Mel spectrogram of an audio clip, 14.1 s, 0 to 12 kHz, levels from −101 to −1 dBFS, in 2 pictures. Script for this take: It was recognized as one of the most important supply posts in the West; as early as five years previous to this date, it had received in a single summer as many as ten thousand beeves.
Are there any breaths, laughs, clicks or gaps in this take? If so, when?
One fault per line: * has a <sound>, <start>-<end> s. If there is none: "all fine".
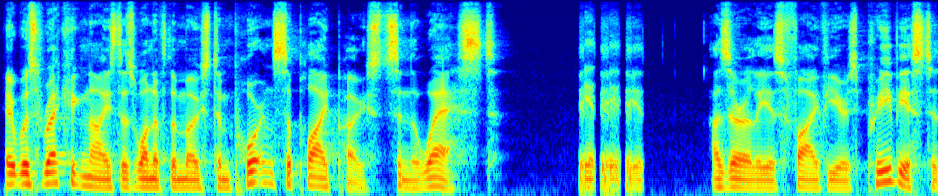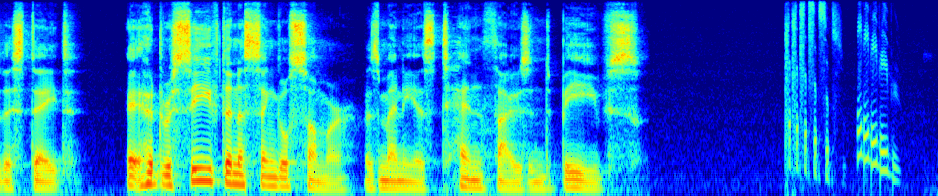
* has a laugh, 4.4-4.8 s
* has a chirp, 12.9-13.8 s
